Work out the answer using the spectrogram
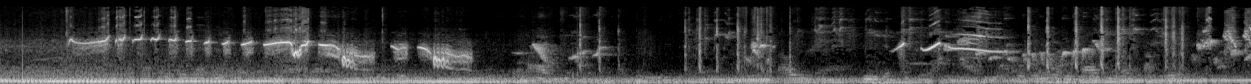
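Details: Murai batu singing aggressively to provoke others: a long descending series of whistled notes, then clicks and slurred phrases, with a loud low hum throughout.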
